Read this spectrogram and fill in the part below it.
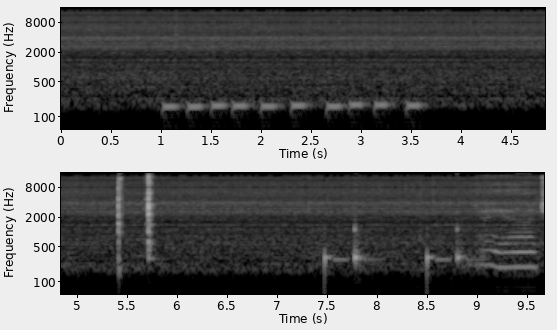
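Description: Short game menu blips sound as a selection moves.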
